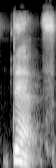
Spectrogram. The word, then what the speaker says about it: debts: And I'll spell that because it almost sounded like death, because eighth house can be, but it was DEB, like boy, TS, debts.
